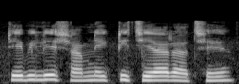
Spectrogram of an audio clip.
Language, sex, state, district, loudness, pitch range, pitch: Bengali, male, West Bengal, Alipurduar, -13 LUFS, 185-210 Hz, 195 Hz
